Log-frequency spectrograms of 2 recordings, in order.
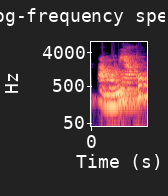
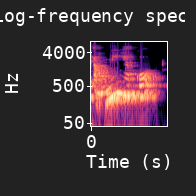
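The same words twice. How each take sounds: First: Amoníaco with nia as one stressed syllable; diphthong ia. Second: Amoníaco with stressed í split from the a. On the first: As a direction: say Amoníaco as a-mo-NYA-co. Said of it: "palabra grave". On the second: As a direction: break amoníaco as a-mo-NÍ-a-co. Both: Shown as a demonstration.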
